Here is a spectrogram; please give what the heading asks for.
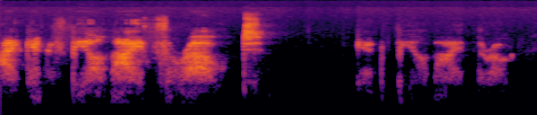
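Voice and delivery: whispering. Instructor leading a group to repeat lines after them, whispering. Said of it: "When I whisper".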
